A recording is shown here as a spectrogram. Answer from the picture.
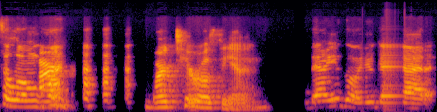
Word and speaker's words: Martirosyan: You just phonetically spelled. I know it's a long one. Martirosyan.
